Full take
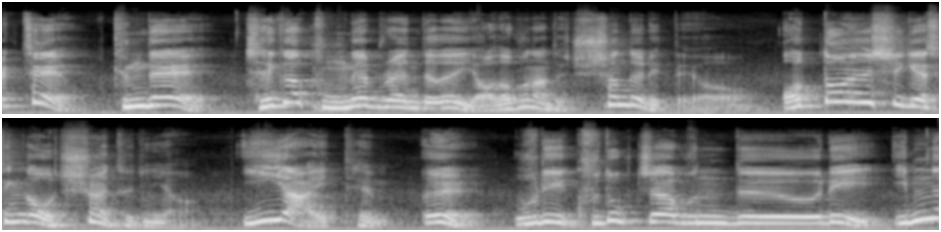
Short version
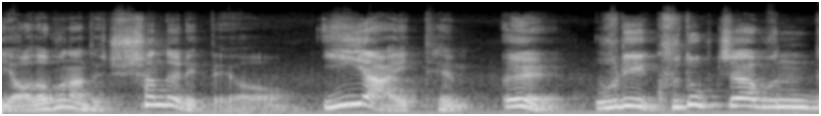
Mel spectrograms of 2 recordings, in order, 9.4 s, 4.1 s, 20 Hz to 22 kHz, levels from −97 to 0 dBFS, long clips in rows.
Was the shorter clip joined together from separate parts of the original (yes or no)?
yes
